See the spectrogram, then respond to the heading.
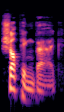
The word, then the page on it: shopping bag: British English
